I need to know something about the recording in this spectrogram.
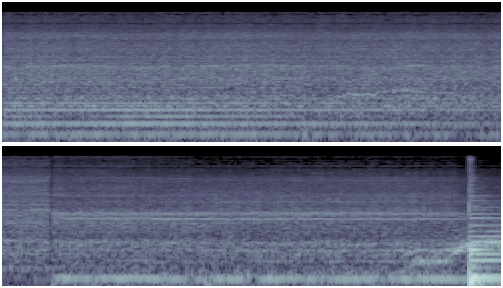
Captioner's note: blender Blending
